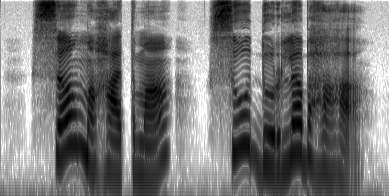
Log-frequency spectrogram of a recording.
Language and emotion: Marathi, neutral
